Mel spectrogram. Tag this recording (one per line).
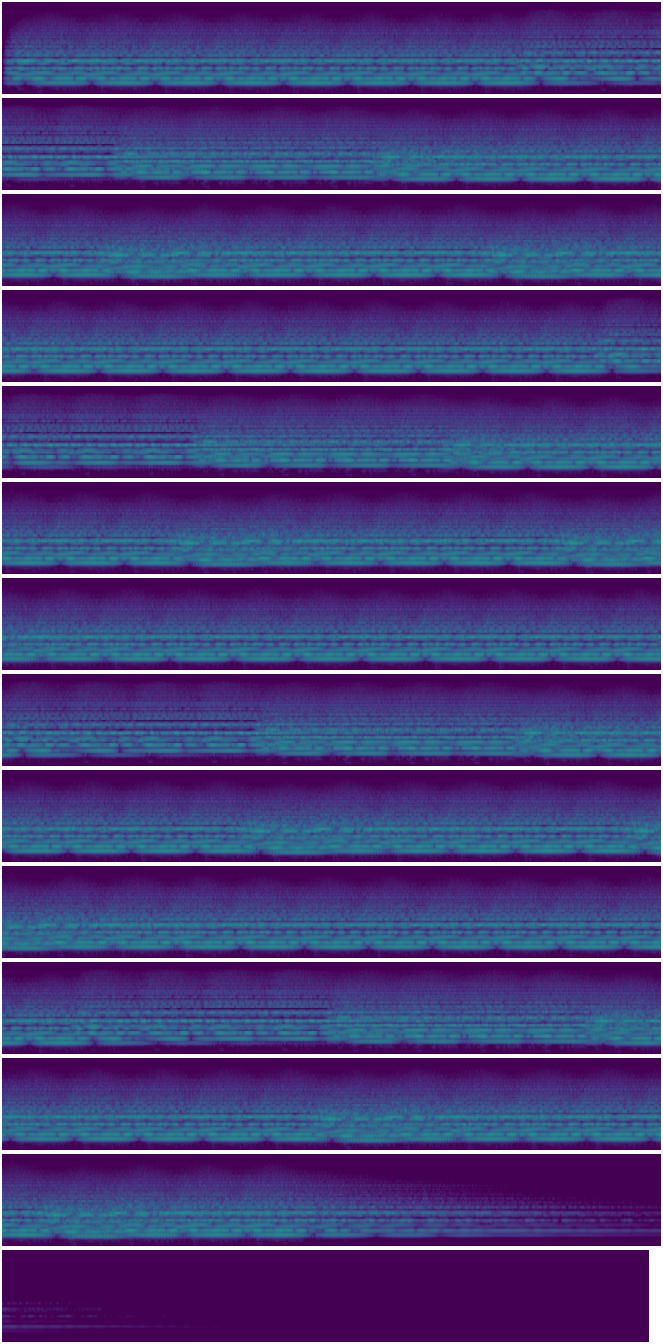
backs
learning
mix
pad
pads
strings
two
